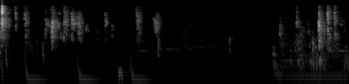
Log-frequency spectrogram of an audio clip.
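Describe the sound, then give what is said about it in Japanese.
A pet dog's claws click and tap on a hard floor in quick, irregular bursts, pausing briefly in the middle with a faint low hum before the pattering resumes. “なんか、あ、カタカタはね、うちの犬の犬の足音ですね。”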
